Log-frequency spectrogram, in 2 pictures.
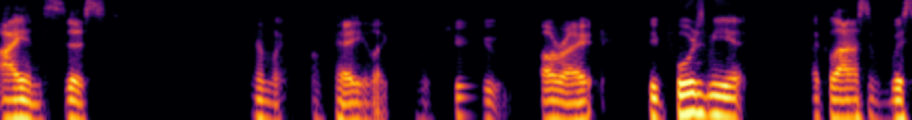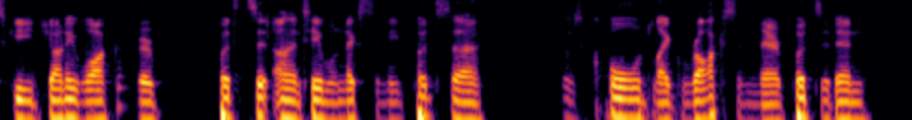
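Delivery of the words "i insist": mock-strict, stern, insistent tone. Speaker retells a man in his office offering a drink, retelling a strict insistence. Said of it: "in a very strict tone".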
